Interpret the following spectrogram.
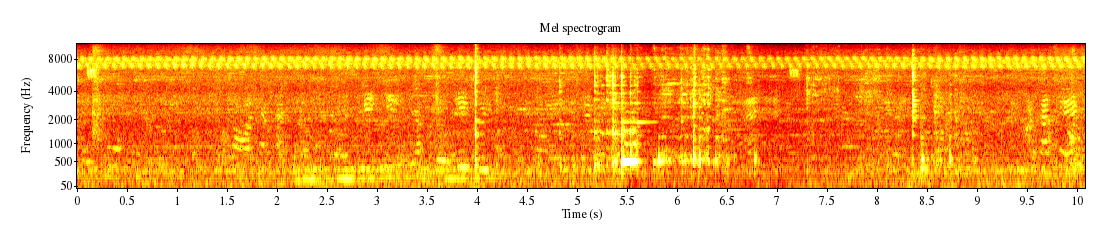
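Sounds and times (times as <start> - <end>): dishware clinking: 4.8 - 6.9
dishware knocking: 5.2 - 6.4.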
